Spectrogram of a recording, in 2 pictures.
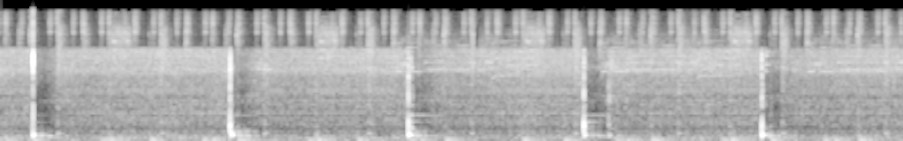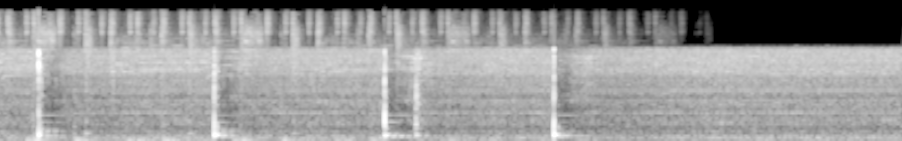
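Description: A rubber car tire struck hard with a long-handled tool, nine sharp thuds about every two seconds, one followed closely by a lighter knock, over background music. The strikes stop a few seconds before the end.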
